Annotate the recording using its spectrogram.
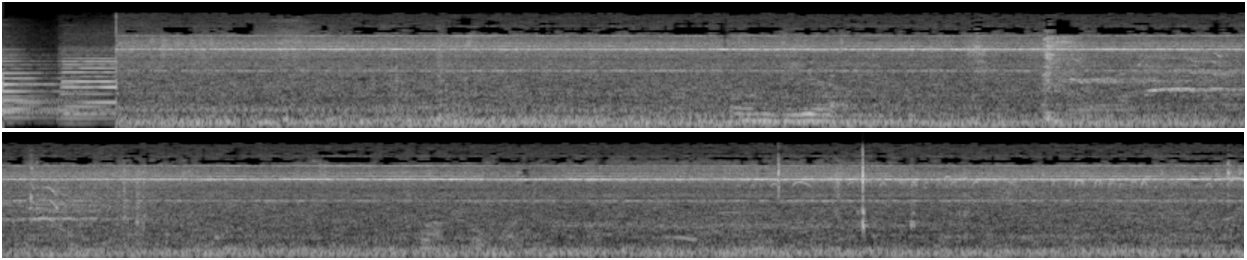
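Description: Intro music cuts off within the first second, giving way to outdoor ambience: a steady high-pitched insect drone over a low rumble, with faint distant voices. A short thin call of about a second sounds around six seconds in.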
